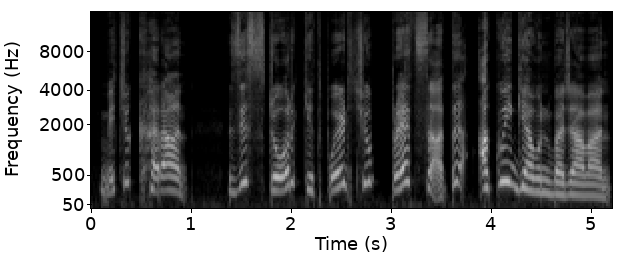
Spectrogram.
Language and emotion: Kashmiri, disgusted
